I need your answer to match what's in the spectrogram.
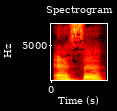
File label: "esse", Pennsylvania Dutch; a in extra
